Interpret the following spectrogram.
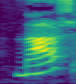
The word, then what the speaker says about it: gnash: In this, G is silent, and in this, no, again G is silent. In both these words, G is silent. They started to gnash and gnaw.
